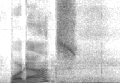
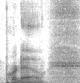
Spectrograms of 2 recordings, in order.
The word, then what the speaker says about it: Bordeaux: brought by General uh Bordox. Bordeaux. Bordeaux. It's French. I don't think you pronounce the X. Okay. Bordeaux.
